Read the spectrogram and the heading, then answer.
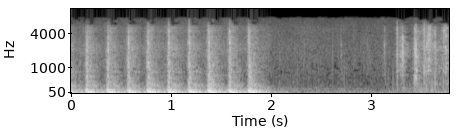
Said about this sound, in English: It was after dark when he dismounted and rapped on the door.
